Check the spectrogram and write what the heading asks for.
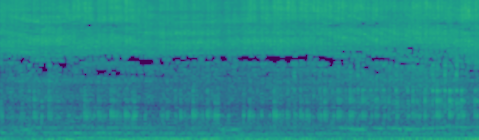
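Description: Stovetop pressure cooker at full pressure, hissing steadily as steam escapes from its weighted valve.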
